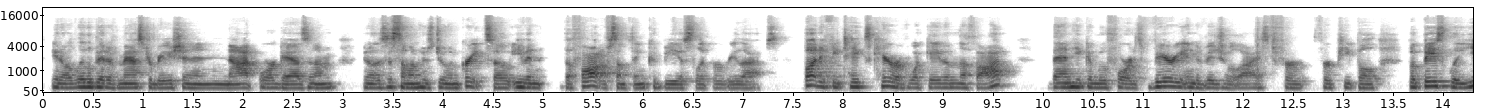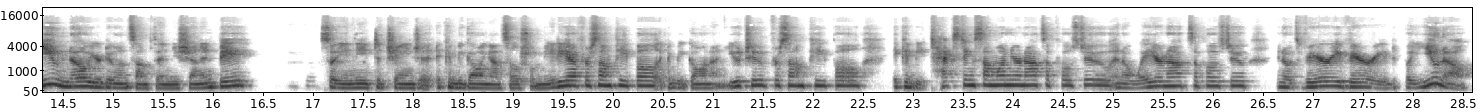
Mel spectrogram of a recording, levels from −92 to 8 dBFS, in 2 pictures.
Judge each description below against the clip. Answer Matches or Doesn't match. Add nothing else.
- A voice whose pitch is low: Doesn't match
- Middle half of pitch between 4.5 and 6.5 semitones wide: Matches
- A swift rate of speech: Matches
